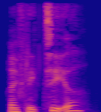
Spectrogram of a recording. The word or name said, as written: reflekteret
